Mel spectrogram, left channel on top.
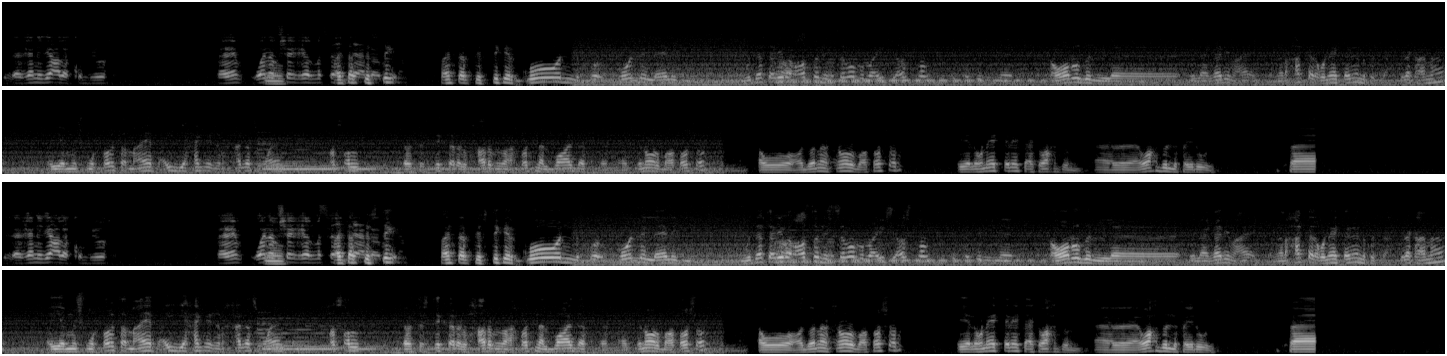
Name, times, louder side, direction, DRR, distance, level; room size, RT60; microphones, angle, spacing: voice 1, 0.0-1.0 2.2-3.8 7.7-8.0, right 2 dB, 55° right, 4.5 m, -35 dB
voice 2, 3.3-3.9 4.4-6.9 7.4-9.3 9.6-10.1 10.5-14.5 14.9-18.0 18.4-21.5 22.0-23.4 24.0-26.6 27.3-27.6, right 5 dB, 75° right, 0.5 m, -30 dB
sound 1, 5.1-16.3 16.9-21.9, equal, 30° right, 1.2 m, -41 dB
sound 2, 5.7-21.7, equal, 10° right, 1.5 m, -42 dB
head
